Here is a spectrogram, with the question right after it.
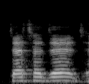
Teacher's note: हिंदी में तालव्य है, लेकिन राजस्थानी में तालव्य भी है और दंत्य भी माना जाता है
